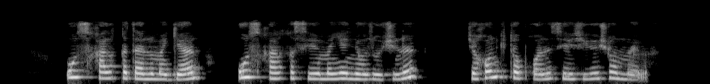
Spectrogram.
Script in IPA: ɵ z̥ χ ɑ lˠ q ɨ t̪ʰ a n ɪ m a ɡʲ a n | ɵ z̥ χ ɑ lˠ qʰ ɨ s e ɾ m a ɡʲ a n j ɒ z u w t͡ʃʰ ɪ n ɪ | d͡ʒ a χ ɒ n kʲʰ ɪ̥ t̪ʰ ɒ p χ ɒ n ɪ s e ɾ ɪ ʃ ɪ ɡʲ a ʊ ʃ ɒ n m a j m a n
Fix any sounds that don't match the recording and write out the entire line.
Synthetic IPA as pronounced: ɵ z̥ χ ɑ lˠ q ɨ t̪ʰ a n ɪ m a ɡʲ a n | ɵ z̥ χ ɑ lˠ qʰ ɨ s e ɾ m a ɡʲ a n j ɒ z u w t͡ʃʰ ɪ n ɪ | d͡ʒ a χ ɒ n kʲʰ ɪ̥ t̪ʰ ɒ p χ ɒ n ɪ s e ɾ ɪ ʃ ɪ ɡʲ a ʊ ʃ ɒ n m a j m a n

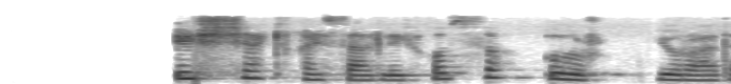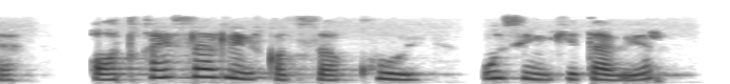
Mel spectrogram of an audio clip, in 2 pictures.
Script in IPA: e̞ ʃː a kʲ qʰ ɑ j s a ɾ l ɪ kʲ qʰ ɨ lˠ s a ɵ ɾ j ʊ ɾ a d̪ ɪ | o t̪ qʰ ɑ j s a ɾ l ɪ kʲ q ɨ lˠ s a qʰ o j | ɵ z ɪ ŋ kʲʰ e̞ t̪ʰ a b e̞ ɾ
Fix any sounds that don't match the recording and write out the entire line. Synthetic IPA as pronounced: e̞ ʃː a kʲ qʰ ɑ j s a ɾ l ɪ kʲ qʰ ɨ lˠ s a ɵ ɾ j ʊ ɾ a d̪ ɪ | ɒ t̪ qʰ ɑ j s a ɾ l ɪ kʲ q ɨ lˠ s a qʰ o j | ɵ z ɪ ŋ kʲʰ e̞ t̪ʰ a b e̞ ɾ

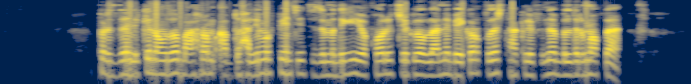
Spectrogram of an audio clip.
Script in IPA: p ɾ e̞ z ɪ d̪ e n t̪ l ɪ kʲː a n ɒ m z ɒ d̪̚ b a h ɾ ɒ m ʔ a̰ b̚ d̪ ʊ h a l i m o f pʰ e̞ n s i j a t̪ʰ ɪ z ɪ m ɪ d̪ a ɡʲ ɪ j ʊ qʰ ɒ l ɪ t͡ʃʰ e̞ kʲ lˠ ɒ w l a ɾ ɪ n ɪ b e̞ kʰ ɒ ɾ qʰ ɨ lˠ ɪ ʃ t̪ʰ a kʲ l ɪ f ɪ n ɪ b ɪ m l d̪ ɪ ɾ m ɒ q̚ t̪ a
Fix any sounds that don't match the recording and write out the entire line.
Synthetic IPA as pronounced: p ɾ e̞ z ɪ d̪ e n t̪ l ɪ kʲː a n ɒ m z ɒ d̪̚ b a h ɾ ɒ m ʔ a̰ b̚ d̪ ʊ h a l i m o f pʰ e̞ n s i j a t̪ʰ ɪ z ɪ m ɪ d̪ a ɡʲ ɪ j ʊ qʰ ɒ ɾ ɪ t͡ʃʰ e̞ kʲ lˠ ɒ w l a ɾ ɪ n ɪ b e̞ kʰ ɒ ɾ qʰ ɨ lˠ ɪ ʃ t̪ʰ a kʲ l ɪ f ɪ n ɪ b ɪ l d̪ ɪ ɾ m ɒ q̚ t̪ a

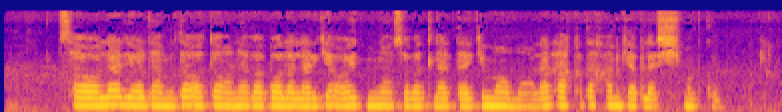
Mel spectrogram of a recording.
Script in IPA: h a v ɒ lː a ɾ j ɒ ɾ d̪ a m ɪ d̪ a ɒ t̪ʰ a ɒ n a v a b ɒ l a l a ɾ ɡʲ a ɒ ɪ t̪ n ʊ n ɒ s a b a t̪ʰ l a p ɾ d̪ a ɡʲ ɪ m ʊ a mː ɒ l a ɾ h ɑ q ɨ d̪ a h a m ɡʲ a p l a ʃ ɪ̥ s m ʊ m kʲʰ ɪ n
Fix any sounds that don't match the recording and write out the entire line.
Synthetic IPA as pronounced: s a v ɒ lː a ɾ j ɒ ɾ d̪ a m ɪ d̪ a ɒ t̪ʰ a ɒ n a v a b ɒ l a l a ɾ ɡʲ a ɒ ɪ t̪ m ʊ n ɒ s a b a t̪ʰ l a ɾ d̪ a ɡʲ ɪ m ʊ a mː ɒ l a ɾ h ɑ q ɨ d̪ a h a m ɡʲ a p l a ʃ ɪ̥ ʃ m ʊ m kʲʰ ɪ n

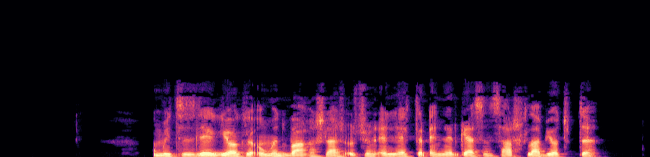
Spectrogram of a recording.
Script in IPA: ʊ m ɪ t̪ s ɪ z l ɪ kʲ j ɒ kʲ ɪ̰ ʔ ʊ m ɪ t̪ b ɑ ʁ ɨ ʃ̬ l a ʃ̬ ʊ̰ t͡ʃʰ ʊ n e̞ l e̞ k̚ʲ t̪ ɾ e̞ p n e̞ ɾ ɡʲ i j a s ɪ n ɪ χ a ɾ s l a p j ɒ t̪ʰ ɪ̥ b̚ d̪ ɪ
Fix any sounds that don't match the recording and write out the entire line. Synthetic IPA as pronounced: ʊ m ɪ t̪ s ɪ z l ɪ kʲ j ɒ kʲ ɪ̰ ʔ ʊ m ɪ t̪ b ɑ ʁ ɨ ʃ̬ l a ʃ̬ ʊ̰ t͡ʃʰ ʊ n e̞ l e̞ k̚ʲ t̪ ɾ e̞ n e̞ ɾ ɡʲ i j a s ɪ n ɪ s a ɾ f l a p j ɒ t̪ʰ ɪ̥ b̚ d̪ ɪ

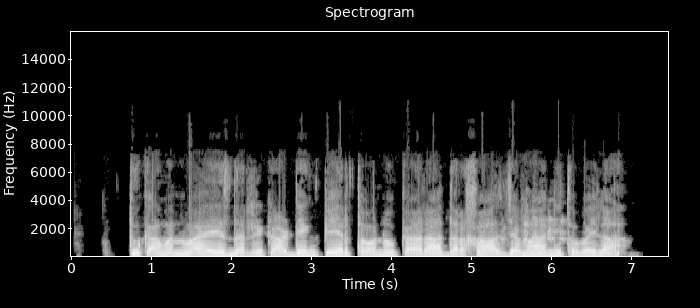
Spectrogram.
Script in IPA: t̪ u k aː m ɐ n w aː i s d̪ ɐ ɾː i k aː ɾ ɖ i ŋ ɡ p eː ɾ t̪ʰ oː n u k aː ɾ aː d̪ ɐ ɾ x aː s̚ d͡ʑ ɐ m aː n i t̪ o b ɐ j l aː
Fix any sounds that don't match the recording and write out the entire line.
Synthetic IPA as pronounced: t̪ u k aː m ɐ n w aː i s d̪ ɐ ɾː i k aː ɾ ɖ i ŋ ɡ p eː ɾ t̪ʰ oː n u k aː ɾ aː d̪ ɐ ɾ x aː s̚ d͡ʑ ɐ m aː n i t̪ʰ o b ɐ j l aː

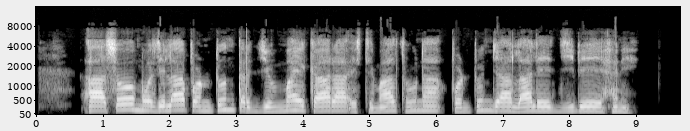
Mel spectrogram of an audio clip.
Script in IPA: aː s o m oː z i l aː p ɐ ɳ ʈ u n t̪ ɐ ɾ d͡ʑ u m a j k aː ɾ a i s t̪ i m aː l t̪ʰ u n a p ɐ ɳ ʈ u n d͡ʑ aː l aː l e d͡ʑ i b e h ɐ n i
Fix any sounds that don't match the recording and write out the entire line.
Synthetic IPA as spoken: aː s o m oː z i l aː p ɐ ɳ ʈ u n t̪ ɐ ɾ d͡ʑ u m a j k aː ɾ a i s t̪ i m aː l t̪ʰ u n a p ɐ ɳ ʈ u n d͡ʑ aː l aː l e d͡ʑ i b e h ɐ n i

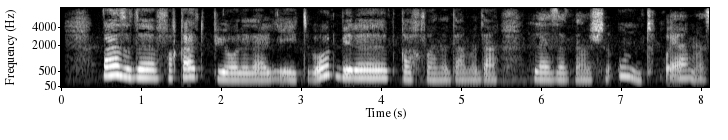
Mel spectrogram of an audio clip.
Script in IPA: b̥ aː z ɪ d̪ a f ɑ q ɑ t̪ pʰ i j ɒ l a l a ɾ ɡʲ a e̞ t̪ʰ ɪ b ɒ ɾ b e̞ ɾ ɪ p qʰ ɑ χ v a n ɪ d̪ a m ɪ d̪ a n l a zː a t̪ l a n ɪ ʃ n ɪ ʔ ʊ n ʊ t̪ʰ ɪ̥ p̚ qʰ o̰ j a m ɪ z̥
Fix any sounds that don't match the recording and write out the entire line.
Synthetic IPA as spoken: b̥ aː z ɪ d̪ a f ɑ q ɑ t̪ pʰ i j ɒ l a l a ɾ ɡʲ a e̞ t̪ʰ ɪ b ɒ ɾ b e̞ ɾ ɪ p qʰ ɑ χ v a n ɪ d̪ a m ɪ d̪ a n l a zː a t̪ l a n ɪ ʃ n ɪ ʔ ʊ n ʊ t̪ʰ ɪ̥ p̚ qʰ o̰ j a m ɪ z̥

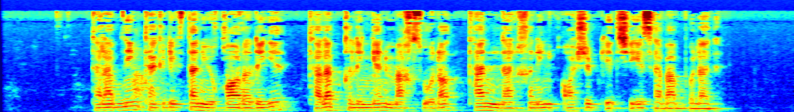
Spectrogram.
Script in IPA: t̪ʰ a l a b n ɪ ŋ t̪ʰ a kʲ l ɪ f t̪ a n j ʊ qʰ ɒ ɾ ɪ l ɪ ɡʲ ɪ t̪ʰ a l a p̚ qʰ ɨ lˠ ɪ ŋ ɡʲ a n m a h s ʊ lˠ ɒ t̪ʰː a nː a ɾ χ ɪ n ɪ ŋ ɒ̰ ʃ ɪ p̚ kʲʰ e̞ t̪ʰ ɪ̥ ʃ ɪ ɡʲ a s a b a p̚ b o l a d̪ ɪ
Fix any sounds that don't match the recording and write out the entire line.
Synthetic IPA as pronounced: t̪ʰ a l a b n ɪ ŋ t̪ʰ a kʲ l ɪ f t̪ a n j ʊ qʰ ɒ ɾ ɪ l ɪ ɡʲ ɪ t̪ʰ a l a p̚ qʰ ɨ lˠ ɪ ŋ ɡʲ a n m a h s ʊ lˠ ɒ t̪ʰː a nː a ɾ χ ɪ n ɪ ŋ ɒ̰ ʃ ɪ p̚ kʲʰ e̞ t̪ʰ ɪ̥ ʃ ɪ ɡʲ a s a b a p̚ b o l a d̪ ɪ

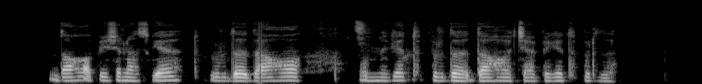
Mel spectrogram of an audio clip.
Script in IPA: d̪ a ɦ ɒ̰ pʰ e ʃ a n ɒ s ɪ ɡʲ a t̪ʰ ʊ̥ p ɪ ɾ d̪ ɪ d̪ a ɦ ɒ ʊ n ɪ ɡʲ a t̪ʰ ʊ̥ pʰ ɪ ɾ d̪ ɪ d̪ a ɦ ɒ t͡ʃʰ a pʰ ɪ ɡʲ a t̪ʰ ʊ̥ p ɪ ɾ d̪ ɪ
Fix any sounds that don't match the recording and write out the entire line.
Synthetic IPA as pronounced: d̪ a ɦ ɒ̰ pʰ e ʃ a n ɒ s ɪ ɡʲ a t̪ʰ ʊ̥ p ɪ ɾ d̪ ɪ d̪ a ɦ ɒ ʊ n ɪ ɡʲ a t̪ʰ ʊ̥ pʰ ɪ ɾ d̪ ɪ d̪ a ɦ ɒ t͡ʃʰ a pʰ ɪ ɡʲ a t̪ʰ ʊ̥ p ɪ ɾ d̪ ɪ

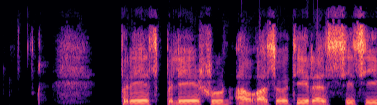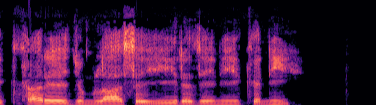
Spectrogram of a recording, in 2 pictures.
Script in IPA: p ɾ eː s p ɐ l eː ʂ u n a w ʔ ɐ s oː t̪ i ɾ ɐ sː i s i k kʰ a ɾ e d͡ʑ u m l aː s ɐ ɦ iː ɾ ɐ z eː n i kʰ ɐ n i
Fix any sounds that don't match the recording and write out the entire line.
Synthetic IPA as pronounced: p ɾ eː s p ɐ l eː ʂ u n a w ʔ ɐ s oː t̪ i ɾ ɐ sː i s i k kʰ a ɾ e d͡ʑ u m l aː s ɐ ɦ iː ɾ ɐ z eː n i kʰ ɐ n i

